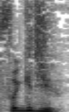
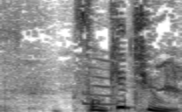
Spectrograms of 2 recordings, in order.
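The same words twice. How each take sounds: First: The phrase is said quickly and clipped. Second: The phrase is said slowly and drawn out. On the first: The speaker calls it right. "it ought to be one syllable" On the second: The speaker calls it wrong. "I said it too slowly"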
